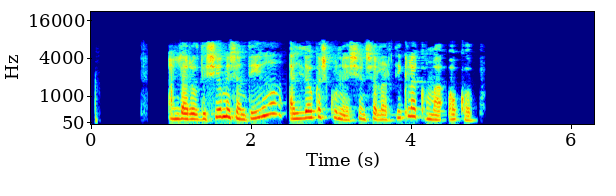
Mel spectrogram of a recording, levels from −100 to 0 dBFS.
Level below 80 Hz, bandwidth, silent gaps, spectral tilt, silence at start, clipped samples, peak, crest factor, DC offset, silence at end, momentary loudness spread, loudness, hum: -58 dBFS; 7.8 kHz; 0.12-0.61 s, 0.71-0.96 s; -5 dB/octave; 0.05 s; under 0.1%; -4 dBFS; 18 dB; under 0.1%; 1.5 s; 9 LU; -19 LUFS; none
